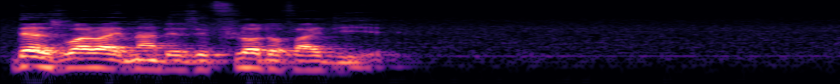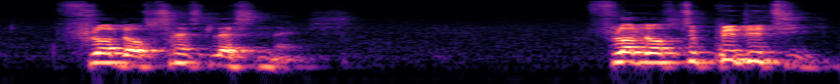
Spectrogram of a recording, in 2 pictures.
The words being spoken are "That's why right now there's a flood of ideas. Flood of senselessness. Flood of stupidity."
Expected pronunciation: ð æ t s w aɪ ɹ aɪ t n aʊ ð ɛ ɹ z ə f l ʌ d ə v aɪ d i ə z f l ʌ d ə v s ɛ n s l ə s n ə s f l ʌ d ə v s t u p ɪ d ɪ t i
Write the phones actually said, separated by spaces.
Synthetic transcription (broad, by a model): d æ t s w aɪ ɹ aɪ t n aʊ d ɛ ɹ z ə f l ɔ d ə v aɪ d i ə f l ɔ d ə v s ɛ n s l ə s n ə s f l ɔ d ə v s t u p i d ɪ t i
